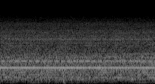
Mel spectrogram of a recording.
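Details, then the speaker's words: xTool P3 CO2 laser engraving after replacing a cracked leaking water tank; exhaust fan on, steady airy rush with faint constant tone, no stutter or rattle, no error notice, tank holding, running normally. "I mean it seems to be working it's working I didn't get an error notice"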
